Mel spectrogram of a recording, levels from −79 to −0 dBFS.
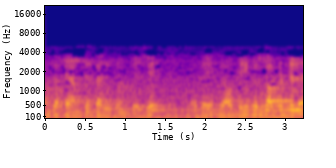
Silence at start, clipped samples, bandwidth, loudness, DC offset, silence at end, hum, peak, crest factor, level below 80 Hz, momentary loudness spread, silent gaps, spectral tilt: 0 s; under 0.1%; 5.2 kHz; -20 LUFS; under 0.1%; 0 s; none; -2 dBFS; 16 dB; -32 dBFS; 8 LU; none; -6.5 dB/octave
